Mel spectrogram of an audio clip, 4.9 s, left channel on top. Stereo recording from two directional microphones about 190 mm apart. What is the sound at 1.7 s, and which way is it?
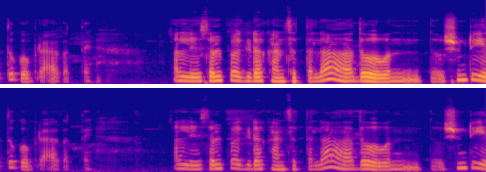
Speech, 30° left (ahead or behind).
